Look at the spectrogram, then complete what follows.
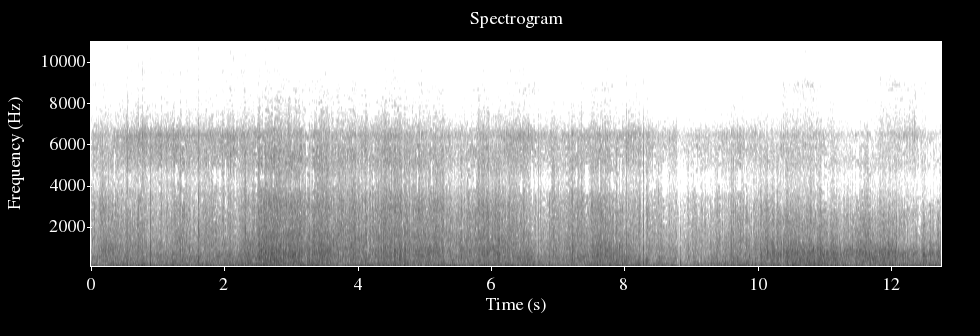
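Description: Wind rushing steadily over the rider's microphone, with road noise, while a Zero SR/F electric motorcycle rides between lanes of traffic; no engine note is heard, only the rumble of wind and passing cars close alongside.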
